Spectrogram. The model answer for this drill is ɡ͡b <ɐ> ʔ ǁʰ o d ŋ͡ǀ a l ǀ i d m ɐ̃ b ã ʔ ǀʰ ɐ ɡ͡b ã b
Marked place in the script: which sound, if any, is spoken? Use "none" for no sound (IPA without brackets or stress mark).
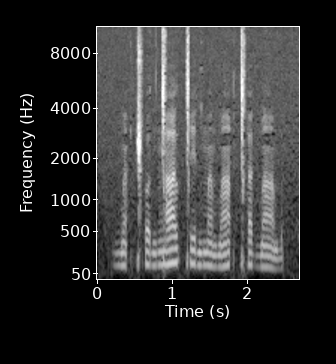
ɐ̃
